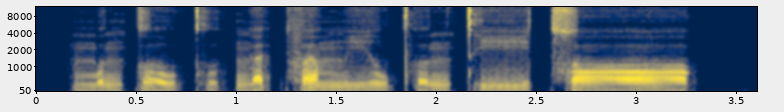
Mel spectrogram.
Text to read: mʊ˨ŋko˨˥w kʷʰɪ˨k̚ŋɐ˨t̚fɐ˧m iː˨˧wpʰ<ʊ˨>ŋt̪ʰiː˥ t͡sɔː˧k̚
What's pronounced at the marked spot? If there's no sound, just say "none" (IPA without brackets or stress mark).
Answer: ʊ˨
